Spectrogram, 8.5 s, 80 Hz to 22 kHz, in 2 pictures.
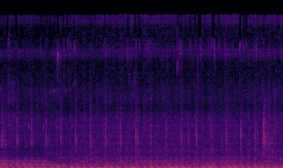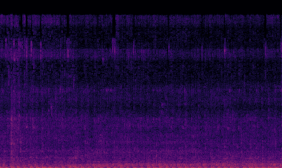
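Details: Yamaha X1 110 carburetted motorcycle after rebore, one-way clutch and clutch rebuild, idling: light uneven metallic clatter over the thump when pressing into gear with idle set higher, clutch housing rubbing; gone when idle lowered.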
